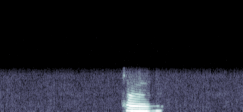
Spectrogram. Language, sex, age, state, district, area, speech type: Santali, female, 18-30, West Bengal, Bankura, rural, conversation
